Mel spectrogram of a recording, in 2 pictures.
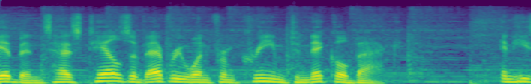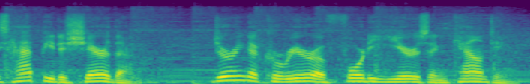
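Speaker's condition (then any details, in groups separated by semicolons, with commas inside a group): No condition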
